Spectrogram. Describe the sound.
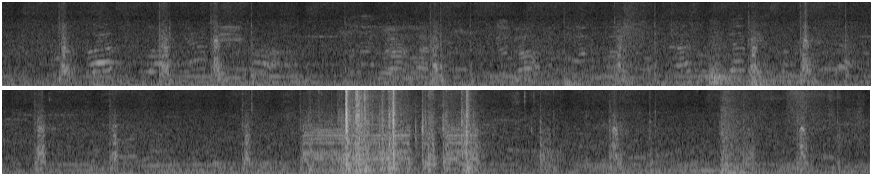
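A desktop printer works close by, its mechanism creaking and clicking in a steady rhythm, with a louder burst of grinding midway as a page feeds, over faint background voices.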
